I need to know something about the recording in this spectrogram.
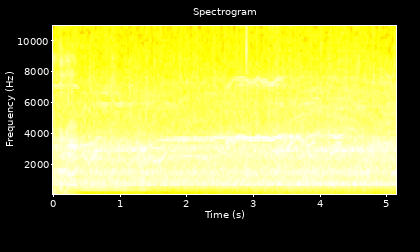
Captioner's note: cheering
